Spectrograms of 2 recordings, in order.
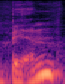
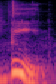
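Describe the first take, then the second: First: The word has a short vowel, like bin. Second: The word has a long vowel, like bean. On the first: "say the word B E E N as bin" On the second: "or as bean"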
